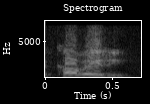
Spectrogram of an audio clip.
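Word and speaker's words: Cauvery: you one of the rivers that you love is spelled CA u v r y yes it's the cavi yeah Cav can you can you talk a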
